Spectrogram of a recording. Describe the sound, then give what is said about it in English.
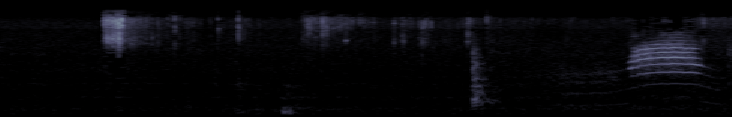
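A female cat in heat lets out a drawn-out, wavering meow near the end, after a few faint clicks and soft shuffling noises in otherwise quiet surroundings. “Did you listen to my cat? She was meowing the entire time.”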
